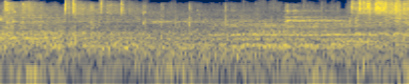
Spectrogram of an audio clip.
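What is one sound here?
Fencing blades clash briefly.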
